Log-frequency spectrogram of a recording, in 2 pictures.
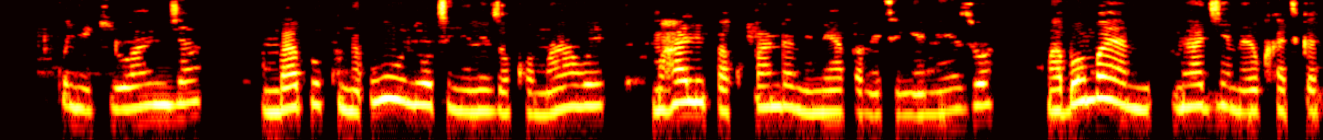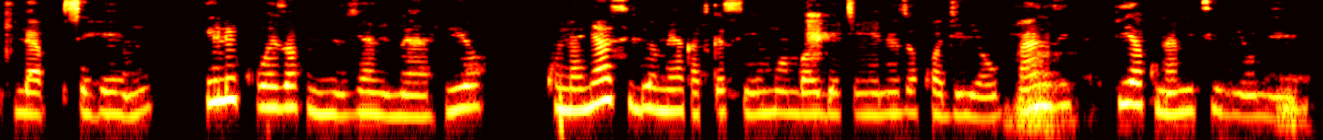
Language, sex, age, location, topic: Swahili, female, 18-24, Nairobi, agriculture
